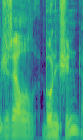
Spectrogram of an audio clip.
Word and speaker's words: Gisele Bündchen: He and Gisele Bündchen, am I pronouncing that correctly? – Very well.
